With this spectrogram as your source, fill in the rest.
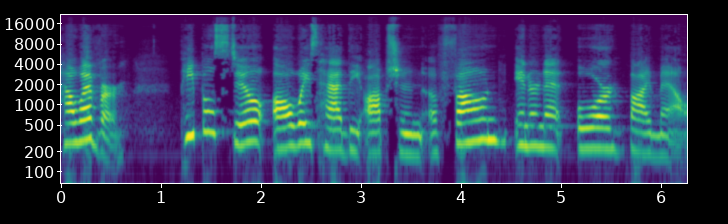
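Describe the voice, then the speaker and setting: Speaking in an Alabama accent, a woman with a fairly high pitch and a bright, sharp tone uses lively intonation on a very clean recording with a silent background. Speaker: census partnership specialist. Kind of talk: presentation at county meeting.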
